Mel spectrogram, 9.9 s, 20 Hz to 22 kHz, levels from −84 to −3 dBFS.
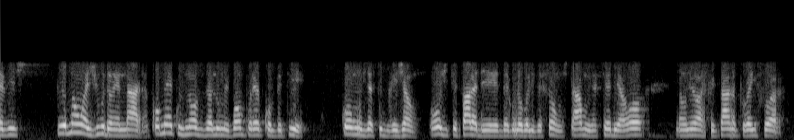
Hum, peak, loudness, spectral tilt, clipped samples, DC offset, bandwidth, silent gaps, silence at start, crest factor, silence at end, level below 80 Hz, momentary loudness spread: none; -10 dBFS; -28 LUFS; -10.5 dB/octave; under 0.1%; under 0.1%; 3.8 kHz; none; 0 s; 16 dB; 0.15 s; -78 dBFS; 5 LU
